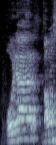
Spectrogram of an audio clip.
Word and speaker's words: ora: o la R final, se van a pronunciar eh cutural de la garganta como si fuera una H. Orar pronunciarlo de esta manera.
